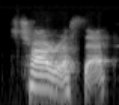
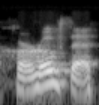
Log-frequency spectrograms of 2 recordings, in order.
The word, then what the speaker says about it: haroset: However, it's not a charoset. – Right. – It's a haroset. It's not a charoset, Noel.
